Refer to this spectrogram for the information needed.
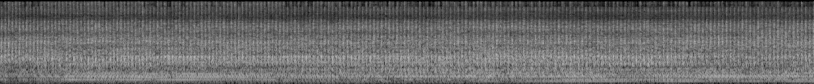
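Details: White Outdoor LT542G riding mower, small twin, after new starter and electrical fixes, also drinking gas and dumping fuel into the oil: engine runs rough and uneven with an irregular stumbling beat, consistent with fuel starvation from a missing carburetor main jet.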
